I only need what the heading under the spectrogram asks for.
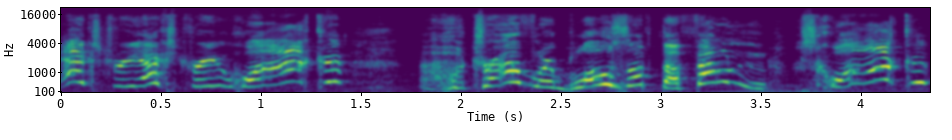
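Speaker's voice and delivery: very high, squawking bird voice. Joking about what the bird would announce: Sir Arthur bird voice. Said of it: "that bird, Sir Arthur's about to be like".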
